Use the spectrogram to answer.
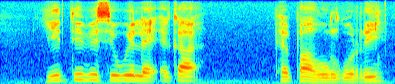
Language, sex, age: Tsonga, male, 24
